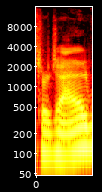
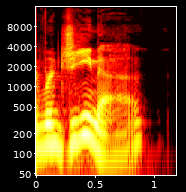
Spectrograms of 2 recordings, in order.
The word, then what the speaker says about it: Regina: but they pronounce it the other way you pronounce Regina, Regina. I was like, for all you Regina Pats fans out there, I was just like, that's not how it's pronounced, god damn it. How dare you slight my city like this, the city that rhymes with fun.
